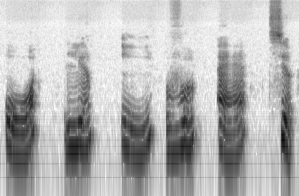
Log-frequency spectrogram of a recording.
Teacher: ставимо наголос олівець наголос паде на третій склад називаємо приголосні звуки перший приголосний звук буде ль м'який тому що після букви Л стоїть буква і яка пом'якшує попередній приголосний наступний звук приголосний в твердий і третій приголосний звук ць м'який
